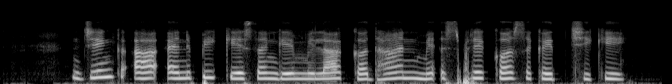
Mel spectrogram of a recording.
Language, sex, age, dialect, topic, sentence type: Maithili, female, 18-24, Southern/Standard, agriculture, question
